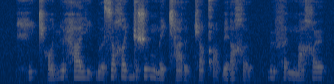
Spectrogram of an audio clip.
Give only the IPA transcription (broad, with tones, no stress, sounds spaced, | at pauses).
h i˨ cʰ ɔ˩ ʎ ʏ˥ h a˦ j i˨ ɓ ɯ˨ s ʏ˥ χ ɯ˦ ɟ ʏ˦ ʃ ʏ˥ ŋ͡m e˨ cʰ a˩ ɾ ɵ˩ c ɯ˩ qʼ a˩ ɓ e˨ ɾ a˦ χ ɯ˩ | ɓ ʉ˨ f ɛ˨ ŋ͡m a˩ χ ʏ˦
